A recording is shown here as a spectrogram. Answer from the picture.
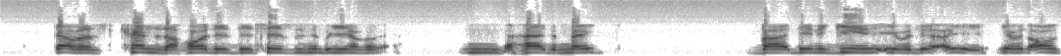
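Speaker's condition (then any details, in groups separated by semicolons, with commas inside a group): Cerebral palsy; balance and posture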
